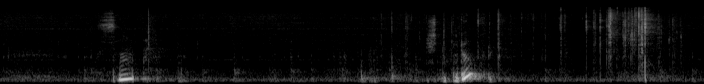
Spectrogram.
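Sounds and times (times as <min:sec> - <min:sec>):
speech: 0:01.1 - 0:01.6
papery skin peeled off a halved onion: 0:04.5 - 0:07.0.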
